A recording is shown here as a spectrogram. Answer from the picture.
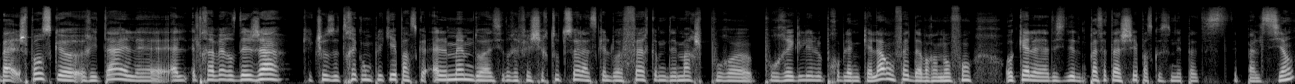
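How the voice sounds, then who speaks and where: Speaking very fast, a woman uses a medium pitch with ordinary pitch variation. The sound is dry and close with no echo, in a very clean recording with a silent background. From Belgium, Brussels. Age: 20s. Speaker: actress. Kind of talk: casual interview. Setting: hotel room.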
